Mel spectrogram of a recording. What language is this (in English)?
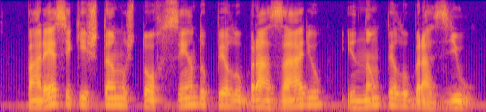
Portuguese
